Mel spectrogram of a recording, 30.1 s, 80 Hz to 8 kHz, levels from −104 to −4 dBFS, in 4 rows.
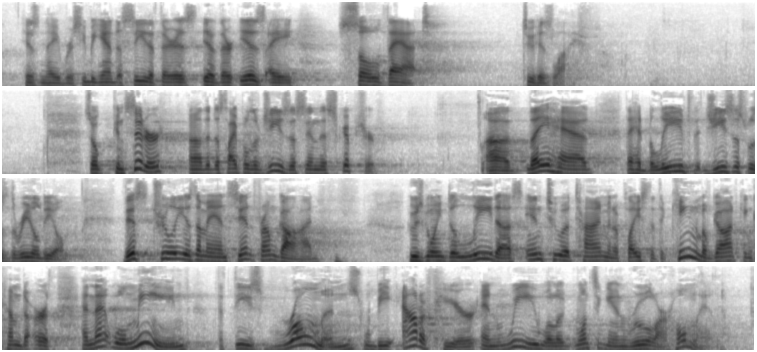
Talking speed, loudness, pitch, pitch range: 175 wpm, -27 LUFS, 130 Hz, 115-145 Hz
